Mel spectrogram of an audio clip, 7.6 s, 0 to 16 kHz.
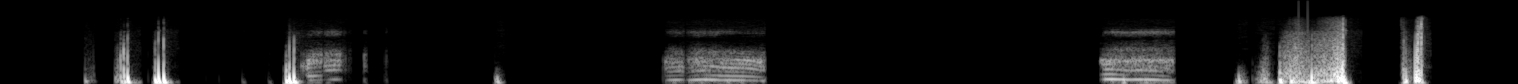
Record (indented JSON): {
  "exhalation_length": "7.6 s",
  "exhalation_amplitude": 27326,
  "exhalation_signal_mean_std_ratio": 0.23,
  "survey_phase": "beta (2021-08-13 to 2022-03-07)",
  "age": "65+",
  "gender": "Female",
  "wearing_mask": "No",
  "symptom_cough_any": true,
  "symptom_runny_or_blocked_nose": true,
  "symptom_sore_throat": true,
  "symptom_fatigue": true,
  "symptom_headache": true,
  "symptom_change_to_sense_of_smell_or_taste": true,
  "symptom_loss_of_taste": true,
  "smoker_status": "Ex-smoker",
  "respiratory_condition_asthma": false,
  "respiratory_condition_other": false,
  "recruitment_source": "Test and Trace",
  "submission_delay": "1 day",
  "covid_test_result": "Positive",
  "covid_test_method": "RT-qPCR",
  "covid_ct_value": 12.1,
  "covid_ct_gene": "N gene",
  "covid_ct_mean": 12.4,
  "covid_viral_load": "89000000 copies/ml",
  "covid_viral_load_category": "High viral load (>1M copies/ml)"
}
